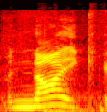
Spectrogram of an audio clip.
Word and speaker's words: Nike: There's an E at the end. Oh yeah, I'm going to go on a hikey later. I really likey a hikey on my bikey." Like, why would I pronounce the E when no other word pronounces the E.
